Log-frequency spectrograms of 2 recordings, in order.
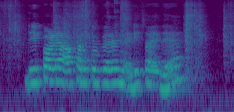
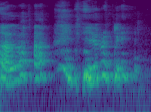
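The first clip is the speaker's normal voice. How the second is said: words spilling out through laughter, higher and louder; laughing; 6 semitones higher, 7 dB louder than usual. Real, not acted. Vlogger cracking up at her bad onion joke, laughing while talking. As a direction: laugh your way through the line, tickled by your own joke.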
